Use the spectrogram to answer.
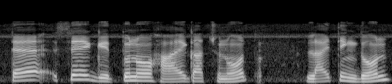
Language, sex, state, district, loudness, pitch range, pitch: Chakma, male, Tripura, Unakoti, -15 LUFS, 140-185 Hz, 175 Hz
